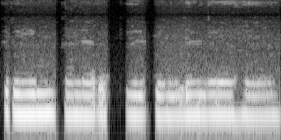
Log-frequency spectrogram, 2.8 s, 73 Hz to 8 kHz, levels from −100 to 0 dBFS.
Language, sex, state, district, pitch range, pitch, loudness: Hindi, female, Maharashtra, Mumbai Suburban, 165-170 Hz, 165 Hz, -13 LUFS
